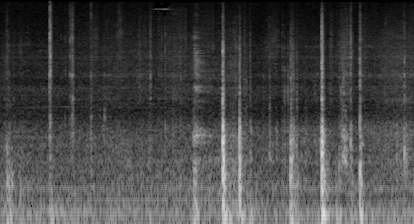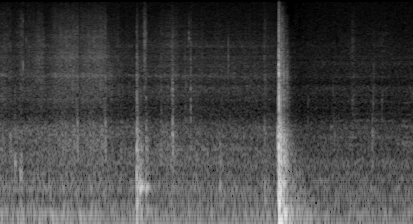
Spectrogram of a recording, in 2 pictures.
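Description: Clicks and knocks from inside a stopped car as a passenger gets out, then a car door shut with one loud thump near the end, over the car's low engine hum.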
